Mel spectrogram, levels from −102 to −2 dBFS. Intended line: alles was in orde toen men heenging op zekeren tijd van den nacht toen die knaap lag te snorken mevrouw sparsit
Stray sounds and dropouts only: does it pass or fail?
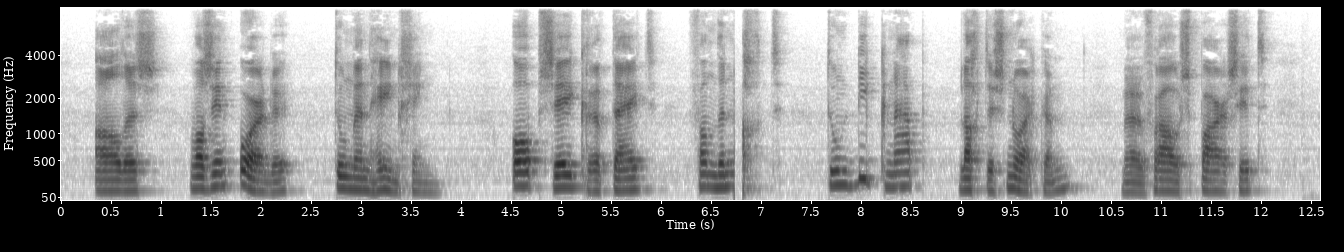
fail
